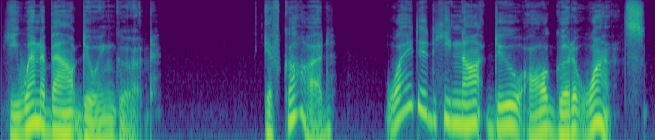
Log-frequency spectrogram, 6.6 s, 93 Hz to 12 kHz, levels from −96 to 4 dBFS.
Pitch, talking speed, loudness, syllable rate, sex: 140 Hz, 145 wpm, -17 LUFS, 3.5 syllables/s, male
